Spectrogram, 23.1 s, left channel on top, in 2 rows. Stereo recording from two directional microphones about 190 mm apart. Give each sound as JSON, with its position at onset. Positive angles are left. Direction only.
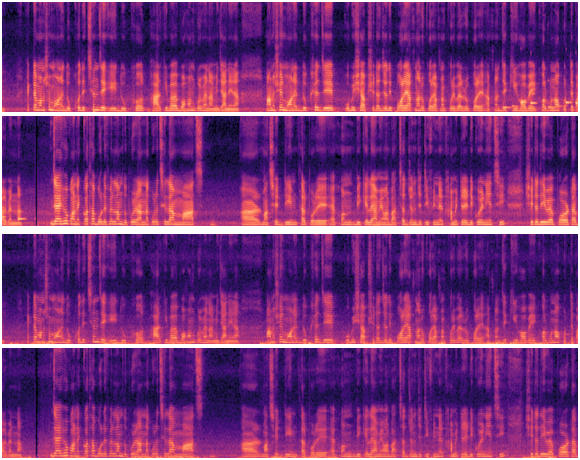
{"t": 0.4, "sound": "speech", "side_deg": 15}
